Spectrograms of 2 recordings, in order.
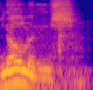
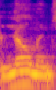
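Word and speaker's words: gnomon: those are the the Gans uh or gomans I guess I don't think you pronounced the G I think it's correct uh this small hole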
